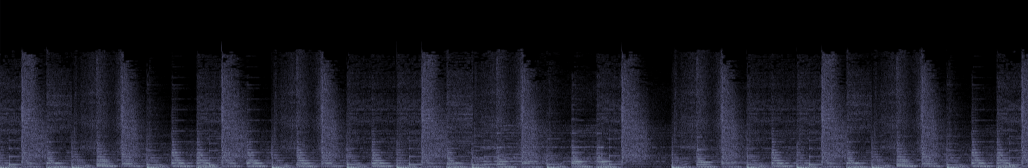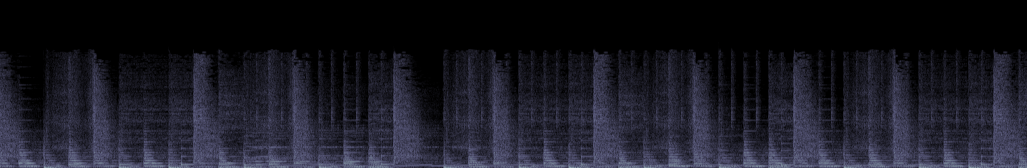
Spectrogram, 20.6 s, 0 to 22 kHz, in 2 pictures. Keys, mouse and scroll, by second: 3.3 click, 11.8 click.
